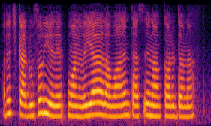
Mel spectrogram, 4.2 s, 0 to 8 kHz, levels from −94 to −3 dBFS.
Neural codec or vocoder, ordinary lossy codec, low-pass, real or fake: codec, 16 kHz, 0.4 kbps, LongCat-Audio-Codec; none; 7.2 kHz; fake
